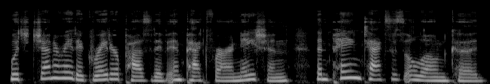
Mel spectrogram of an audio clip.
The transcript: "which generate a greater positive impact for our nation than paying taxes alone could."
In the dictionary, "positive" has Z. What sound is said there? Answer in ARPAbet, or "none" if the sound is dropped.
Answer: Z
